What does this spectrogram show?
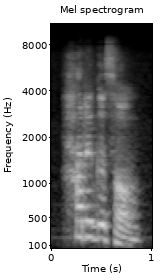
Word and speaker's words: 하르그섬: 오늘 아침 미군이 전격적으로 하르그섬, 카르그섬이라고도 발음을 하죠.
